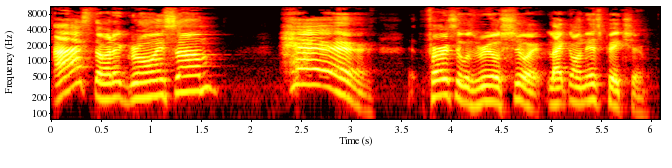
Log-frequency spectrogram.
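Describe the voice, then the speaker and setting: Bright, high-pitched American man teaching small children, as if to a toddler. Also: lively intonation, takes it slowly. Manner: talks to small children as if reading to a toddler, with questions and repetition. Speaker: preschool and kindergarten teacher. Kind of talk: children's TV lesson, storytelling and counting.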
